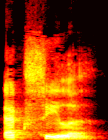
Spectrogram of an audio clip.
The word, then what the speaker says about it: axilla: Y en inglés médico se usa la misma palabra, pero se pronuncia axilla, axilla, axilla.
